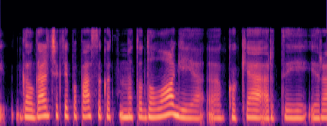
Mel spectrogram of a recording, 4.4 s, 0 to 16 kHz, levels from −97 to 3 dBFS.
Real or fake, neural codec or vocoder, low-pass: real; none; 7.2 kHz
